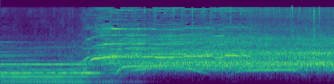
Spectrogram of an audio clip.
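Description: A held piano chord rings and dies away about a second in, and an arena crowd breaks into cheering with high screams.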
